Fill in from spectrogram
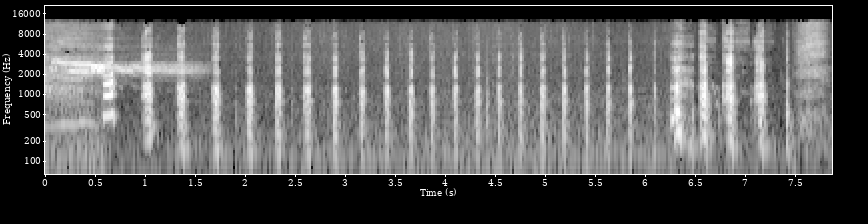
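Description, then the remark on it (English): An eagle screams in a long, rapid series of sharp, cackling calls that rise and fall like laughter, loud, with no talking. “The eagle screamed with laughter.”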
